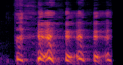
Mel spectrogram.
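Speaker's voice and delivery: high, rippling laugh; real giggle. Real, not acted. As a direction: laugh at your own story. Laughs at her own confession.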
